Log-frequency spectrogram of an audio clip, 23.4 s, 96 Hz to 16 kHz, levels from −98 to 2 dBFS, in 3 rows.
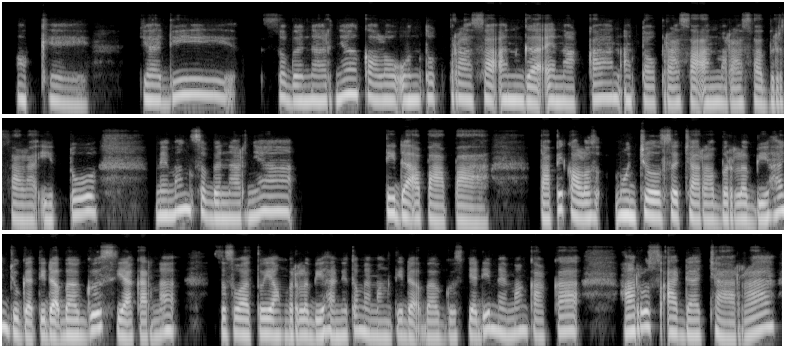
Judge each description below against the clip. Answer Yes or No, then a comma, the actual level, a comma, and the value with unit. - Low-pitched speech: No, medium, 170 Hz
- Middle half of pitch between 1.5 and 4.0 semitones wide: Yes, average, 3.0 semitones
